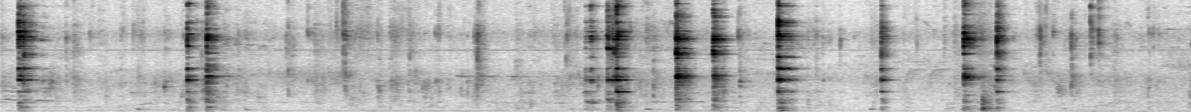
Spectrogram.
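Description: Metal spoon clinking and scraping against a ceramic plate while eating rice: sharp separate clinks, a few at first and then a quick run of them from about seven seconds in.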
